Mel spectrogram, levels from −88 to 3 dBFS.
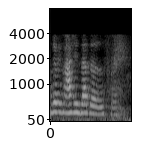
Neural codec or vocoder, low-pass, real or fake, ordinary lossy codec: codec, 24 kHz, 0.5 kbps, DualCodec; 7.2 kHz; fake; AAC, 16 kbps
